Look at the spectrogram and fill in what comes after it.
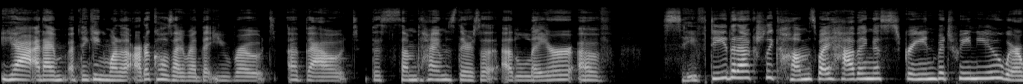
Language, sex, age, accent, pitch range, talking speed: English, female, 20-39, American, 195-250 Hz, 190 wpm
